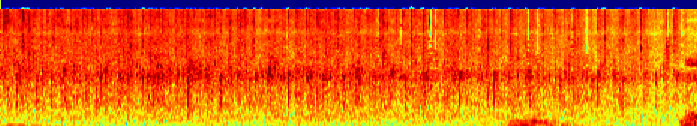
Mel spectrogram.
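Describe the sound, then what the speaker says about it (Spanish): Steady, full applause from a sizable crowd at an anniversary church gathering, sustained without a break for several seconds, with a brief swell near the end. "Otro aplauso, por favor."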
